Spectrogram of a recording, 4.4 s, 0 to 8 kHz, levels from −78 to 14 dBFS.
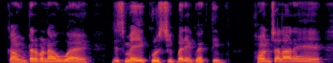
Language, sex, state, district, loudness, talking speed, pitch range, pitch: Hindi, male, Jharkhand, Deoghar, -15 LUFS, 190 wpm, 180-205 Hz, 190 Hz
